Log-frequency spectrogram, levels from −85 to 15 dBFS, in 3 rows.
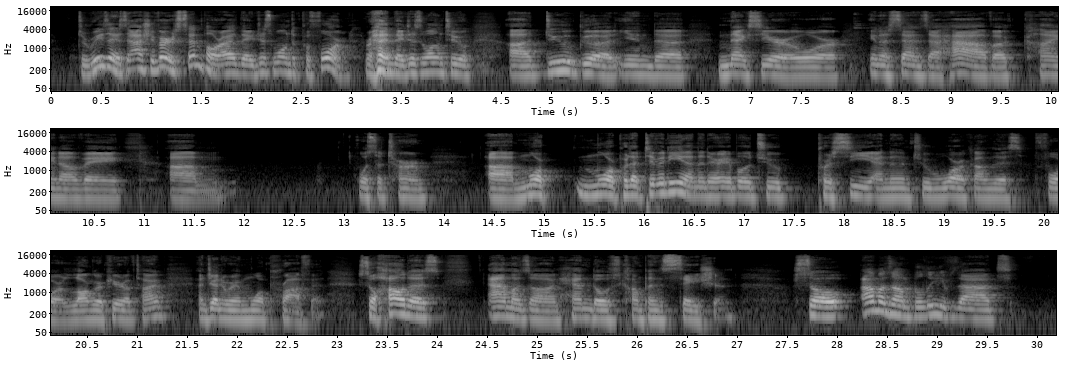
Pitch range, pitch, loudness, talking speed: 125-160 Hz, 135 Hz, -28 LUFS, 145 wpm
